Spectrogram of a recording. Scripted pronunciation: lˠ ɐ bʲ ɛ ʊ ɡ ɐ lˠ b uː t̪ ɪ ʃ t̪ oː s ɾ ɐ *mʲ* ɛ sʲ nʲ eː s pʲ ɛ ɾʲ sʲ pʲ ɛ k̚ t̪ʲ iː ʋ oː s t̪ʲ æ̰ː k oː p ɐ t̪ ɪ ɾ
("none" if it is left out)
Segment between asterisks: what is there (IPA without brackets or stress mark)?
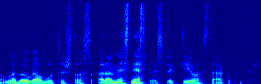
mʲ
